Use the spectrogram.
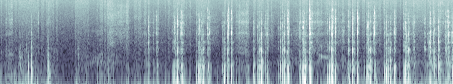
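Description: Fingertips tap and fingernails scratch on the printed top of the same cardboard tissue box. Quick, dull, low thuds land in an irregular patter, mixed with brief dry scratching strokes, and each sound dies away almost instantly.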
